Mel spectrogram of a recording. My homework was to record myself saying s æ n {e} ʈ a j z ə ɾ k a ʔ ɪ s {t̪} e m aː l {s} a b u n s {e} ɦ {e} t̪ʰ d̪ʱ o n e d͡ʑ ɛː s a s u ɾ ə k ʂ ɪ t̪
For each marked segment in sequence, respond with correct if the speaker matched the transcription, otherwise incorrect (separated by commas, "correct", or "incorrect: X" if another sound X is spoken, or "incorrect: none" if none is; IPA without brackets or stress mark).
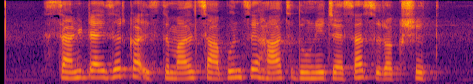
incorrect: i, correct, correct, correct, incorrect: a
